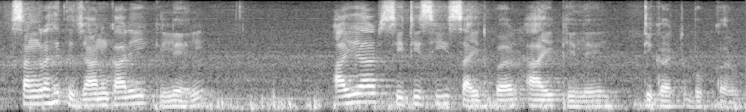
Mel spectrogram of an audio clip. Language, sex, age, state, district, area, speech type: Maithili, male, 45-60, Bihar, Darbhanga, urban, read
